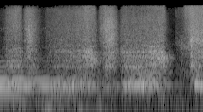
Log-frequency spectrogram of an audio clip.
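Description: Miniature spokeshave shaving a small wooden guitar part by hand: a series of short rasping scrapes, about five strokes, with a brief pause before the last one.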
